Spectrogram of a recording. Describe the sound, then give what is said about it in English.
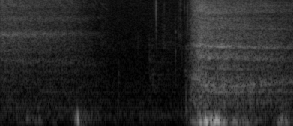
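A crowd draws a deep breath together during an Advent season gathering: a soft, airy rush swells in the second half and stays fairly loud to the end, after a brief faint tap and a quiet pause. “You guys want to take a deep breath?”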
